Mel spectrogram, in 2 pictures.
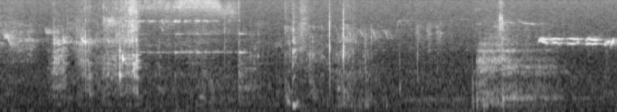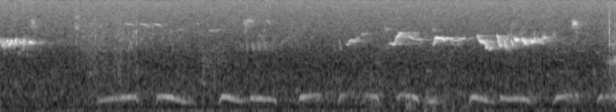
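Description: A pigeon cooing, a run of short soft calls repeating through the second half, with a small bird chirping high above it twice. Earlier there are a few light clicks and knocks as fishing tackle is handled.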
